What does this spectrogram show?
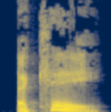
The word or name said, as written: ἐκει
